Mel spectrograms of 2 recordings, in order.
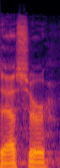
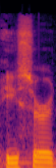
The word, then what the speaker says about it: ESSER: We have all of the COVID relief funding streams that have come along, which is primarily described as ESSER or ESSER, depending how you like to pronounce the E.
